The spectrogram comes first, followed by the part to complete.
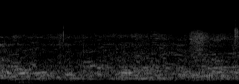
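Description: Indistinct chatter of several voices from players and onlookers around a football pitch, with no clear words.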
